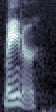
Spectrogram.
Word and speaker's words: Manor: Manor.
